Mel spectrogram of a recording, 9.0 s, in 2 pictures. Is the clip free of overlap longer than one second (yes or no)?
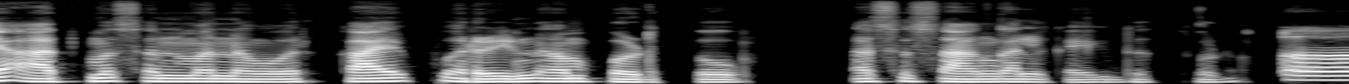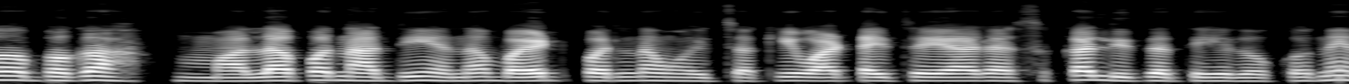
yes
